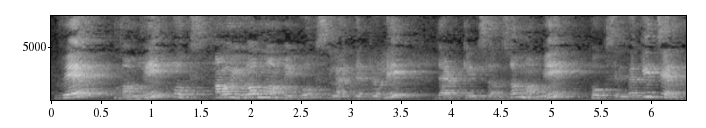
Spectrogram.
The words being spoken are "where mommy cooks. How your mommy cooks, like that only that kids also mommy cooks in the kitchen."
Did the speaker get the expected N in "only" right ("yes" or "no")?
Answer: no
